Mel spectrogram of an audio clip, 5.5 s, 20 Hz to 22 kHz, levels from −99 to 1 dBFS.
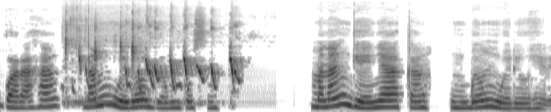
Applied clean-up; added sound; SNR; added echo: classical method spectral subtraction.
